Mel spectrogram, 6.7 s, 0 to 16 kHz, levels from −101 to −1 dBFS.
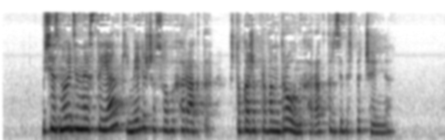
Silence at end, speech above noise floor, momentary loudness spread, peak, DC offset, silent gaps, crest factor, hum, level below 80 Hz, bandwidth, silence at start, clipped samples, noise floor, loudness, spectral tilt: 0.8 s; 49 dB; 15 LU; -2 dBFS; under 0.1%; none; 16 dB; none; -62 dBFS; 11.5 kHz; 0.65 s; under 0.1%; -65 dBFS; -16 LUFS; -3 dB/octave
